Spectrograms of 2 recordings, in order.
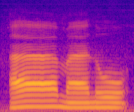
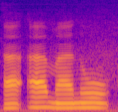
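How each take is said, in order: First: A long vowel opens the word, with no glottal stop. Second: Two glottal stops open the word, each with a vowel. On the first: This is the eased form used in recitation. "Contohnya misalnya amanu" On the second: This is the original form, which feels heavy. "asalnya dari kata aamanu"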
